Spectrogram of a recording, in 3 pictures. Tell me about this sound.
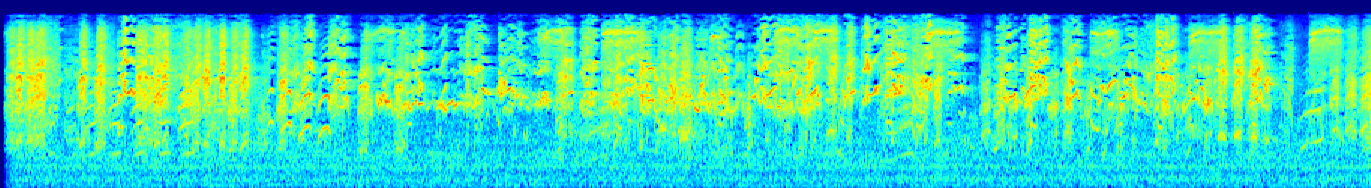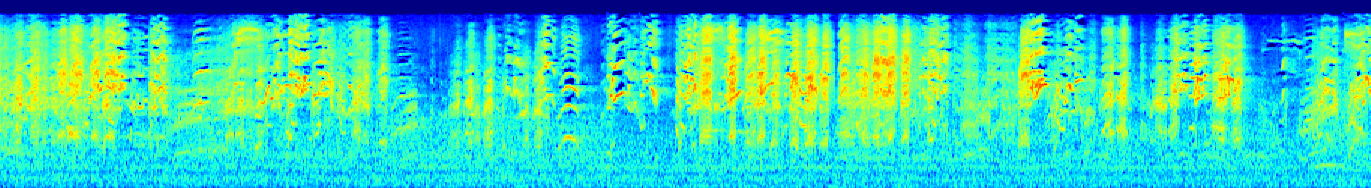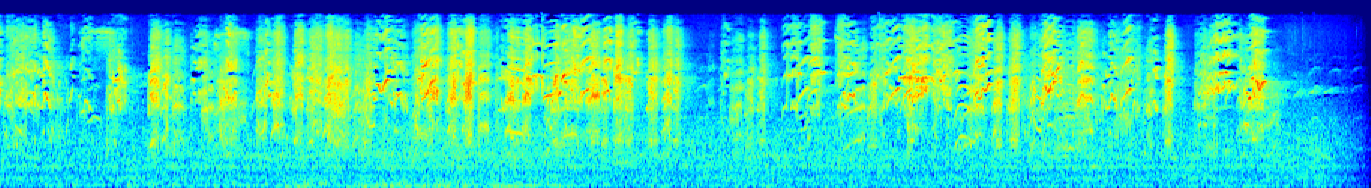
Parrots in tree
A flock of Australian parrots in a tree squawking.
birds, flock, parrots, squawking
